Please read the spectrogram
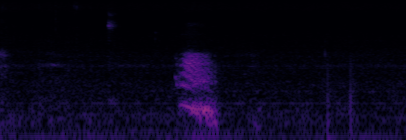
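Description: A sleeping ginger cat gives one short, soft mew that falls in pitch, about halfway through; otherwise near silence.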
